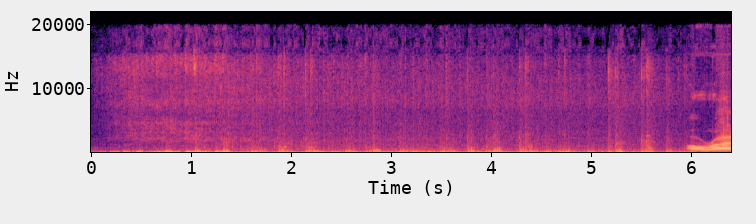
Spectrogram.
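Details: 2023 Harley-Davidson Street Glide ST Stage 2 (CR483 cam, Bassani header, ThunderMax) on cold-day road test: deep lumpy V-twin pulse pulling cleanly through the revs, no knocks or rattles; rider reports it needs nothing, healthy running.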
